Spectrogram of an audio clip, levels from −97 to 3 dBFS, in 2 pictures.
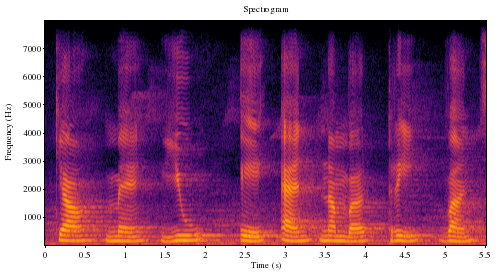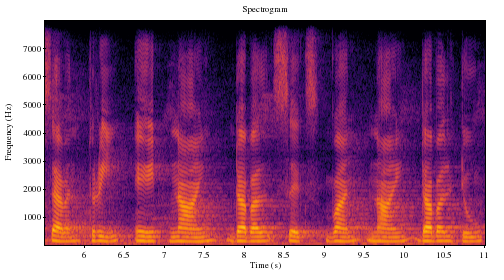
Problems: constant background noise, continuous background conversations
